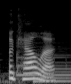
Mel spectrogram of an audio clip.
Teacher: in akala, he ate, the hamza is clearly pronounced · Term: hamzat ul qat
